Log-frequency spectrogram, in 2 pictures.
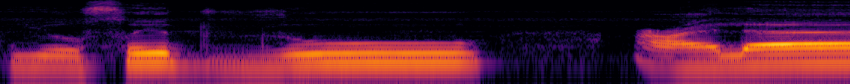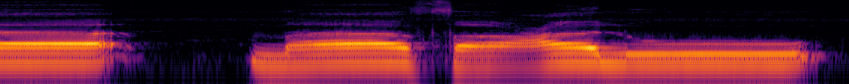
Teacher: یصروا کو صاد موٹا را بھی موٹا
